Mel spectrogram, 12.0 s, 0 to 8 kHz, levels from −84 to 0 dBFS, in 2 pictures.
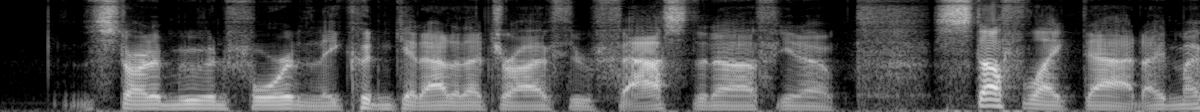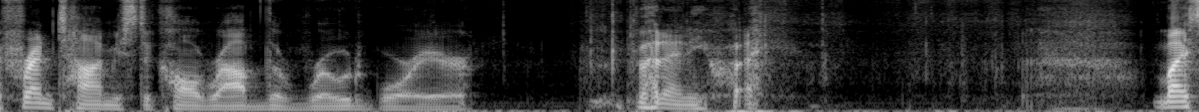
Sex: male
